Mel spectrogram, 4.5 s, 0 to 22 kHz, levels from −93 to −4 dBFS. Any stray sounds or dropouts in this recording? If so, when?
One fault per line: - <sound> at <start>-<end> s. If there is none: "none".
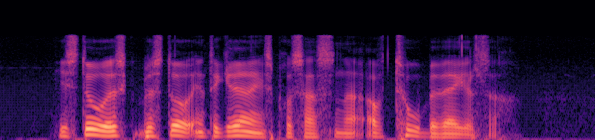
none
